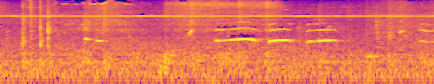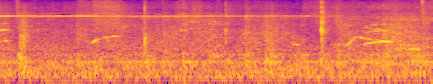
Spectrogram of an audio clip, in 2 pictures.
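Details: Baby monkey, hungry, crying to ask for milk: a cluster of thin whistled squeals in the first seconds, then sparse fainter cries among soft clicks and handling noise.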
